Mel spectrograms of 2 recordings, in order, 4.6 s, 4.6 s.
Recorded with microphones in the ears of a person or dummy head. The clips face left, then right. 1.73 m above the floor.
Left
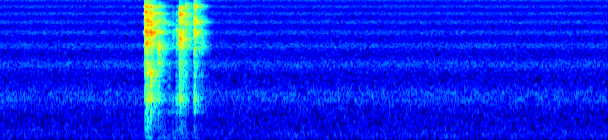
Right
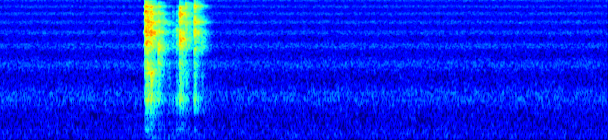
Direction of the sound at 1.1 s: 60° left (ahead or behind).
